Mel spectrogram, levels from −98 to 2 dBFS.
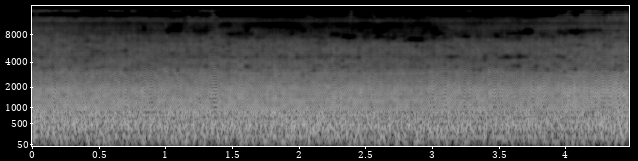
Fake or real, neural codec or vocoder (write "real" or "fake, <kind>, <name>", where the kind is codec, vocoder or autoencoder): fake, vocoder, Vocos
